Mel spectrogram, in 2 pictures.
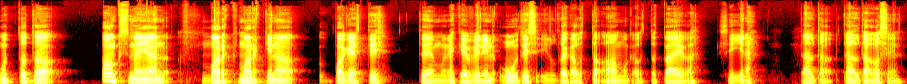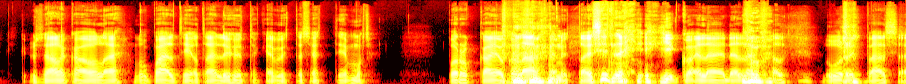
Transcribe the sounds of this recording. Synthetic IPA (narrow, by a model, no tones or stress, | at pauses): mut̪t̪ot̪ɑ | oŋksmeijæn | mɑrkmɑrkːinɑː | pɑket̪ːi | t̪emːunekeʋininuːt̪isḭlt̪ɑkɑut̪ːɑ̰ʔɑ̰ːmukɑ̰ut̪ːɑpæiʋæ̰ | siːnæ | t̪ælt̪æ̰t̪ælt̪æ̰o̰sḭn | kylseɑlkɑːoleːlupɑilt̪iːjot̪ɑillyhyt̪ːækæ̰ʋyt̪ːæset̪ːiːmmut̪ | porukːɑːjokolæht̪ænyt̪t̪ɑisit̪neikːoileːedelːeʋlluːrit̪̚pæːsːæ̰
